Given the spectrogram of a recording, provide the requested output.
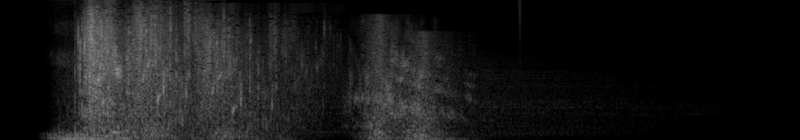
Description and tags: titleflight-paint-splat-spill
Used for an animated title open, sounds liquidy, like paint.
